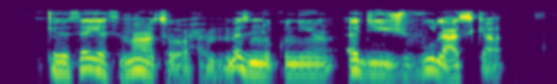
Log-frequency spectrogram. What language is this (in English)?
Kabyle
